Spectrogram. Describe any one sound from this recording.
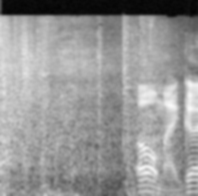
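Video game combat sounds, with quick strikes and blasts.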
